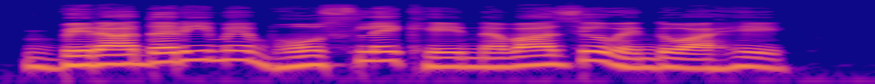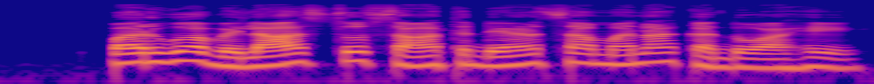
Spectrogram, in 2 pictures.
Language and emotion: Sindhi, neutral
